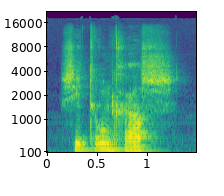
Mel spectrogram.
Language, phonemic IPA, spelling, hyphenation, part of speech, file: Dutch, /siˈtrunˌɣrɑs/, citroengras, ci‧troen‧gras, noun, Nl-citroengras.ogg
- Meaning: lemongrass (Cymbopogon citratus)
